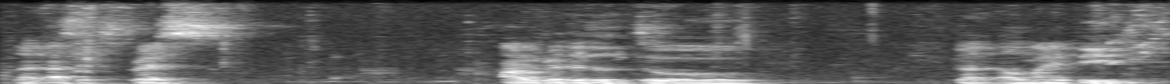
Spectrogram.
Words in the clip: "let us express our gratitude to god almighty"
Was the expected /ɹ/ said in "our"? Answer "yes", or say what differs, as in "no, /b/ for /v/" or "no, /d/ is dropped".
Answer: no, /w/ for /ɹ/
